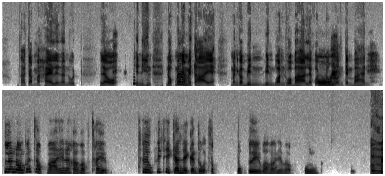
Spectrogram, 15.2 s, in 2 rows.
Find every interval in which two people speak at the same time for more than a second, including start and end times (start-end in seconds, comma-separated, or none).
none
